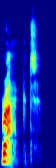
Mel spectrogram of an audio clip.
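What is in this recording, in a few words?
"bract", English, British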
